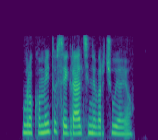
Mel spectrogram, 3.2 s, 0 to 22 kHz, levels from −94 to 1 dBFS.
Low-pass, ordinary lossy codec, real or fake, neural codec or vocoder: none; none; fake; codec, 16 kHz, 4 kbps, FreqCodec, larger model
